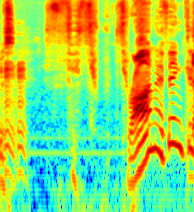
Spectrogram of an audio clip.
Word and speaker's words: Thrawn: His name is Thrawn, I think, is how you pronounce it. Something Thran? Yeah, no, yeah, that's Thrawn, the Master Strategist.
